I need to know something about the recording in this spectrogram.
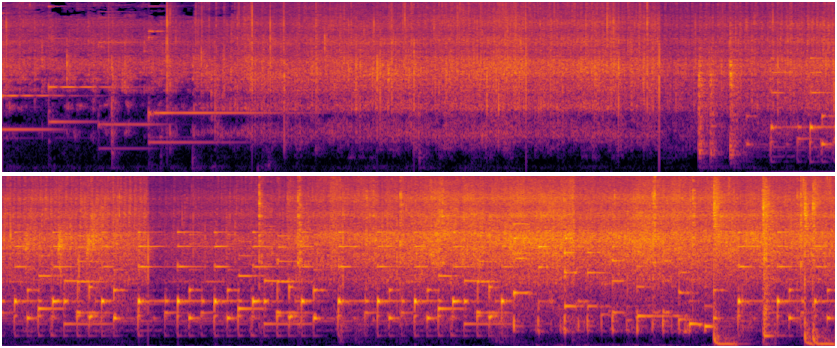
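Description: Onions, garlic and chillies sizzling in hot oil in a metal wok, the sizzle growing steadily louder. Near the end a spatula stirs and knocks in the pan. Light instrumental music with a plucked melody plays over it.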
